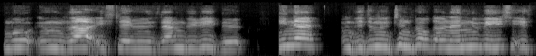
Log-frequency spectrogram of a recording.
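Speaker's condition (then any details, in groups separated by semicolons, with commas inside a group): Cerebral palsy; no known cure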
